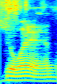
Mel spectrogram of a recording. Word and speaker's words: Johan: So my wife's name is Joanne, right? And it's spelled the J O H A N. The H is silent.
